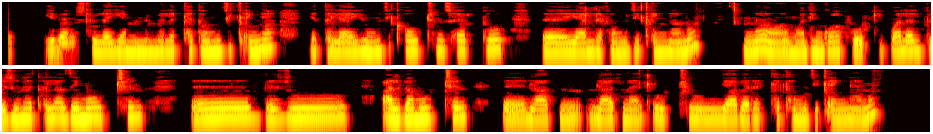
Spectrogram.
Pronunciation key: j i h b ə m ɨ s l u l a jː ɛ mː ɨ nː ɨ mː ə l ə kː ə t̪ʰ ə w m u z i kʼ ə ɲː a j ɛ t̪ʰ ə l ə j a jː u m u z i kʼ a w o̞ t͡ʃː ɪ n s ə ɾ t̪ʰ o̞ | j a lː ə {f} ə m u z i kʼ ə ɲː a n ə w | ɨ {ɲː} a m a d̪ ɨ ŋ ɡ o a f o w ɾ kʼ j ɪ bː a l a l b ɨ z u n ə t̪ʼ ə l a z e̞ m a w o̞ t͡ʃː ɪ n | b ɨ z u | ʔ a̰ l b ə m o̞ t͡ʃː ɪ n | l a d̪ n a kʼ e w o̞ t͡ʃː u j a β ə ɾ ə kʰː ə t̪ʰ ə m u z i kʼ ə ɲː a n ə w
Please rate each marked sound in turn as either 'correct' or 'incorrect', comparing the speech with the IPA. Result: correct, incorrect: nː

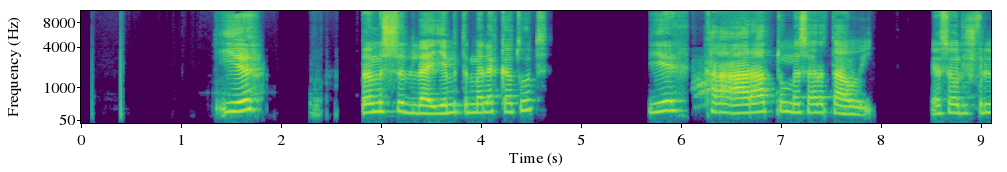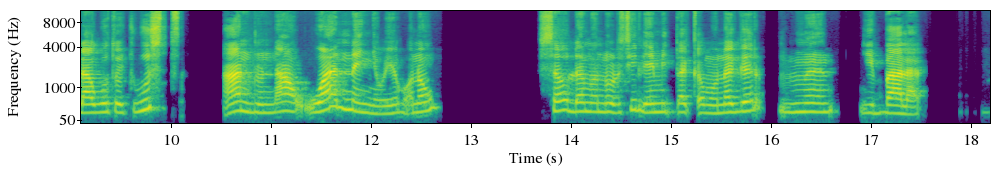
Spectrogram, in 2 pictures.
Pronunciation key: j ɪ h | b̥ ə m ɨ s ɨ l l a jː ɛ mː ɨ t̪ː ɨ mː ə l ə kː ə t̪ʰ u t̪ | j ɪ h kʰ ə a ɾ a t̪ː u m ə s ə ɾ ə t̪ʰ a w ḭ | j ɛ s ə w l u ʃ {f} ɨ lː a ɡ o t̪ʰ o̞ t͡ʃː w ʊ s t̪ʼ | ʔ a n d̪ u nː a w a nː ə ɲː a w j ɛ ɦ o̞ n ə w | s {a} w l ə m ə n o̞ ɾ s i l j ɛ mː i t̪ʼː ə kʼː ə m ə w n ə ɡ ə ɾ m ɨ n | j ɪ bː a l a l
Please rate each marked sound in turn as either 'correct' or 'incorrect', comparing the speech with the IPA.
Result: correct, incorrect: ə

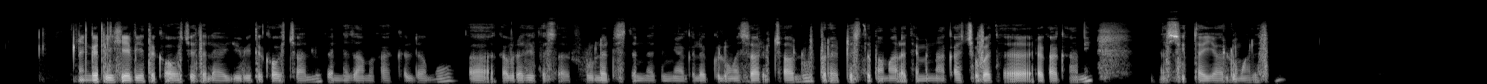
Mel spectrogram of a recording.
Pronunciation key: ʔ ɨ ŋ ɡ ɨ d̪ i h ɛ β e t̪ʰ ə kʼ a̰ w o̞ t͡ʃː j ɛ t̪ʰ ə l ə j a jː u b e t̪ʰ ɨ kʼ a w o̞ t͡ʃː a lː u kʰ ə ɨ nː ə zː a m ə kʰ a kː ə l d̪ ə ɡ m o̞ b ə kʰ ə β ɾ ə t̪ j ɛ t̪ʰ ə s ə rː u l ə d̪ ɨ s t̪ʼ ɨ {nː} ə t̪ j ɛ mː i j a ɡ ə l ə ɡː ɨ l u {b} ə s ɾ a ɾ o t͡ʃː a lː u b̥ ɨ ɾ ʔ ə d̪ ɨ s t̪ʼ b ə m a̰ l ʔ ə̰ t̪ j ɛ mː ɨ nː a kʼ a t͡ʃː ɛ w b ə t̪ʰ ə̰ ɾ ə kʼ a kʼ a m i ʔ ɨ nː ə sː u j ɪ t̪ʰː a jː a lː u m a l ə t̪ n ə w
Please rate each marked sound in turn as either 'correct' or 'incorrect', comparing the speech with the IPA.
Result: correct, incorrect: m

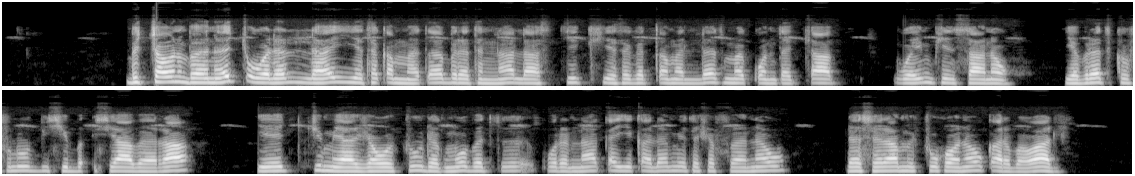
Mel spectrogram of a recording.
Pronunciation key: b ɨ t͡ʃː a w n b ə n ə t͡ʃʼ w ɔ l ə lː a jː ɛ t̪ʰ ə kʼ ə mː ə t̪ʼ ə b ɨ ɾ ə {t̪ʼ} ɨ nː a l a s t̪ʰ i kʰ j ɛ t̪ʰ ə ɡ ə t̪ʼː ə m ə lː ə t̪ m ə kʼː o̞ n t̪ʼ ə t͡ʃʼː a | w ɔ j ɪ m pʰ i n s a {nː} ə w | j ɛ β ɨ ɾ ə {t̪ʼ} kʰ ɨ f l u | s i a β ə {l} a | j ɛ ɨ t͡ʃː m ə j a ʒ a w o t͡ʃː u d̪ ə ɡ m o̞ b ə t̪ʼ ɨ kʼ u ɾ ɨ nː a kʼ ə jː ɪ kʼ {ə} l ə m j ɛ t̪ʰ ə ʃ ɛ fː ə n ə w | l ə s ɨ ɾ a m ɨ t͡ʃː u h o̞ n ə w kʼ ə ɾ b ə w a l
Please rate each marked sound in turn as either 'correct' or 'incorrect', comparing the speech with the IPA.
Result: incorrect: t̪, incorrect: n, incorrect: t̪, incorrect: ɾ, correct

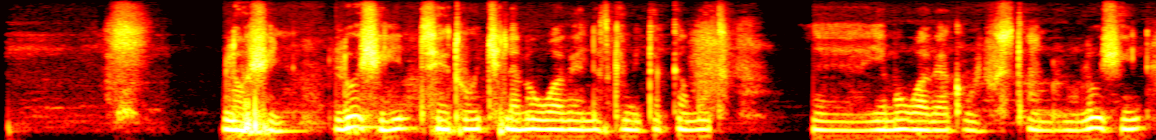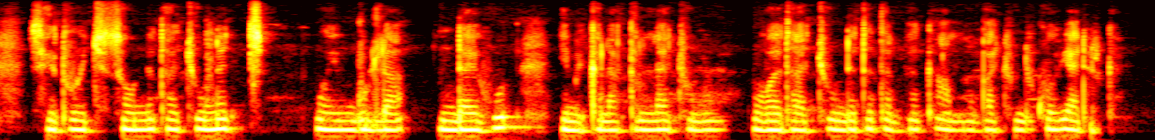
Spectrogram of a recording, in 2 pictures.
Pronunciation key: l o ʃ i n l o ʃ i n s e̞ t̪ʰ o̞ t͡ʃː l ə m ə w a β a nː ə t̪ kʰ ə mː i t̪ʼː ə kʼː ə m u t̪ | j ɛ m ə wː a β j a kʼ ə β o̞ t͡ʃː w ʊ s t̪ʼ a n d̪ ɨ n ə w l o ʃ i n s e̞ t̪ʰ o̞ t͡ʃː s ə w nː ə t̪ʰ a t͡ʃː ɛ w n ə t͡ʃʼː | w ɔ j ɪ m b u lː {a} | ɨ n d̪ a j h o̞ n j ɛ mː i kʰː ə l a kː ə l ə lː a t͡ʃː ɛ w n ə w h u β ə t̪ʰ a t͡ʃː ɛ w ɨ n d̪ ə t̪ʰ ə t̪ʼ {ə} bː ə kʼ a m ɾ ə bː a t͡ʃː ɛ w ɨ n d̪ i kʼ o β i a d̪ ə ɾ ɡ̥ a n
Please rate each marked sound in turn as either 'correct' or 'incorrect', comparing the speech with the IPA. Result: correct, correct

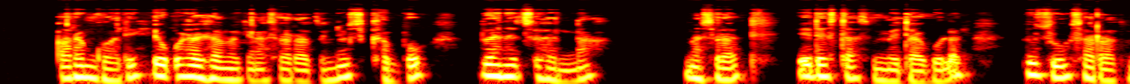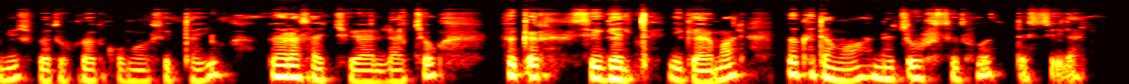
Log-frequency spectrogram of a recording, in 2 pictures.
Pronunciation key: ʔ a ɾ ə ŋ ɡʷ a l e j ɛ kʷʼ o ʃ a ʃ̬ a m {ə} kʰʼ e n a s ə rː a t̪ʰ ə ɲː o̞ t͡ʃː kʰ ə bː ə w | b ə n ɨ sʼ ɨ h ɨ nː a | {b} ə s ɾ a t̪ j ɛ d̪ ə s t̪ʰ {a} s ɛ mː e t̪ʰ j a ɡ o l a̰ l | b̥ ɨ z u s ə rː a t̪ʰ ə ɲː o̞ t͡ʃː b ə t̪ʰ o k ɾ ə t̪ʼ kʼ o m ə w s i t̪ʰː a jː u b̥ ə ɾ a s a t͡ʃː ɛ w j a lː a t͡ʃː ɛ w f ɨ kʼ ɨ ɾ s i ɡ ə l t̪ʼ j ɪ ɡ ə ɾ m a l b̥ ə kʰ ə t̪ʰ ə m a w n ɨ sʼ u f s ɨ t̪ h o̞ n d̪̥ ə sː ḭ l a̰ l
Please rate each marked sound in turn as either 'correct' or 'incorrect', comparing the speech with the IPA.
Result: correct, incorrect: m, correct

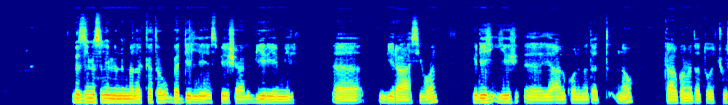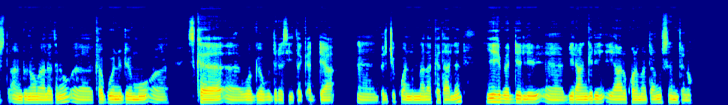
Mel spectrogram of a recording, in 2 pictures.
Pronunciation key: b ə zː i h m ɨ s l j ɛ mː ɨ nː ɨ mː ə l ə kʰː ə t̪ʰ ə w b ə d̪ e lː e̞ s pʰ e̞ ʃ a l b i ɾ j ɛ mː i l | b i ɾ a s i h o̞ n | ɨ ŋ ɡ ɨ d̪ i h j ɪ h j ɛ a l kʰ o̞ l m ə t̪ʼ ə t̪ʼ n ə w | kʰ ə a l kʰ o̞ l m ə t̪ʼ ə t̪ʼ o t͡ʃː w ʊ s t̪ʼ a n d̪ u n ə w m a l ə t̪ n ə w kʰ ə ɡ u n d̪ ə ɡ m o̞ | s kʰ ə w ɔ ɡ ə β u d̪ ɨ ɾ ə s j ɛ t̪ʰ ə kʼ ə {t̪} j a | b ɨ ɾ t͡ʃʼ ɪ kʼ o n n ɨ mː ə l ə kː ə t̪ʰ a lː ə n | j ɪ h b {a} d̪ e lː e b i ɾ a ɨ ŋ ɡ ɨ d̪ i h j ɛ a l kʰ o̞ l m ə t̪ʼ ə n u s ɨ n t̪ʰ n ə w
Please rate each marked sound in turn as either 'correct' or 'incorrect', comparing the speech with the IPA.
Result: incorrect: d̪, incorrect: ə

